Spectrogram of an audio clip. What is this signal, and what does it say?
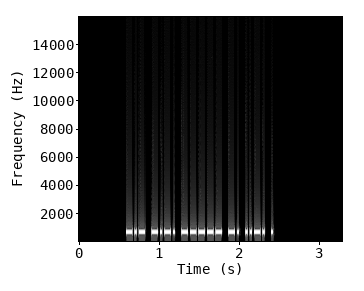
Morse code, heard as a keyed tone, about 41 wpm, 700 Hz. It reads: KC0NFE
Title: USA Call Signs - 6 Characters - 45wpm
